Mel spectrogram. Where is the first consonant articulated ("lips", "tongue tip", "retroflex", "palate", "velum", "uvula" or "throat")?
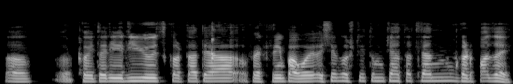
velum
